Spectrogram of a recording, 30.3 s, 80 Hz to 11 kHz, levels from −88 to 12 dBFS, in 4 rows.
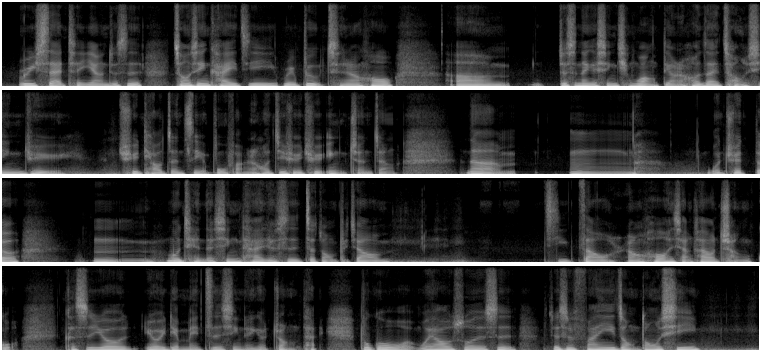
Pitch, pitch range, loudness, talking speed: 185 Hz, 170-195 Hz, -23 LUFS, 220 characters per minute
